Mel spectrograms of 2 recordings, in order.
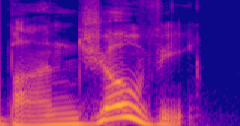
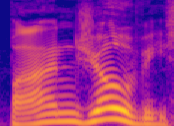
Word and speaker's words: Bon Jovi: And John Bon Jovi spells it B-O-N-J-O-V-I, but that is merely for phonetic reasons so that you can pronounce it properly. His correct spelling is the same as my spelling, B-O-N-G-I-O-V-I.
